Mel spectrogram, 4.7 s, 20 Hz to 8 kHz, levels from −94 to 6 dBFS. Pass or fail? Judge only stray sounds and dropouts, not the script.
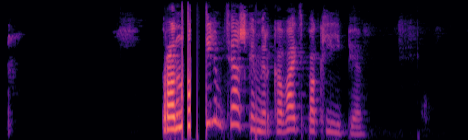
pass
